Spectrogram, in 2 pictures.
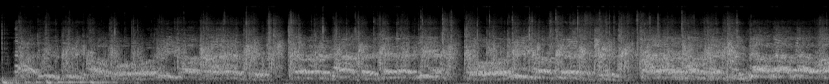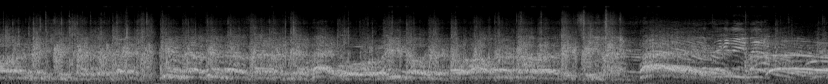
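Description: A large group of football players shouting and chanting together in a loud, continuous victory celebration, many voices at once. Background music fades out about a second in.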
